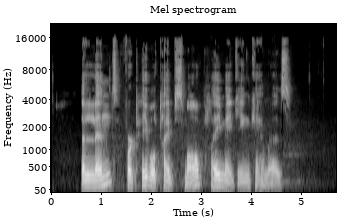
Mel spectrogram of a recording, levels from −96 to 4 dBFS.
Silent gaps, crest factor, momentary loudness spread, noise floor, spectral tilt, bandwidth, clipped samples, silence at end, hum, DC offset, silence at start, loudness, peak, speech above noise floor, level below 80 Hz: none; 18 dB; 12 LU; -71 dBFS; -5 dB/octave; 16 kHz; under 0.1%; 0.95 s; none; under 0.1%; 0.6 s; -20 LUFS; -2 dBFS; 52 dB; -56 dBFS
